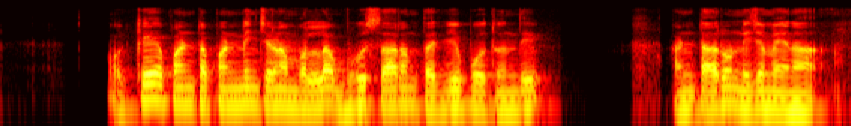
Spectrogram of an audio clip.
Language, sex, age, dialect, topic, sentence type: Telugu, male, 18-24, Southern, agriculture, question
